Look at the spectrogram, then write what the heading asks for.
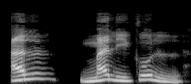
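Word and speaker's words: الملك: তো চলুন, আল মালিকুল, আল মাতে আমরা টান দিব না।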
